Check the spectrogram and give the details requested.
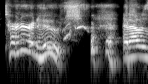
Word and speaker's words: Hooch: Because it rhymes Marla with smooch. Hooch.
